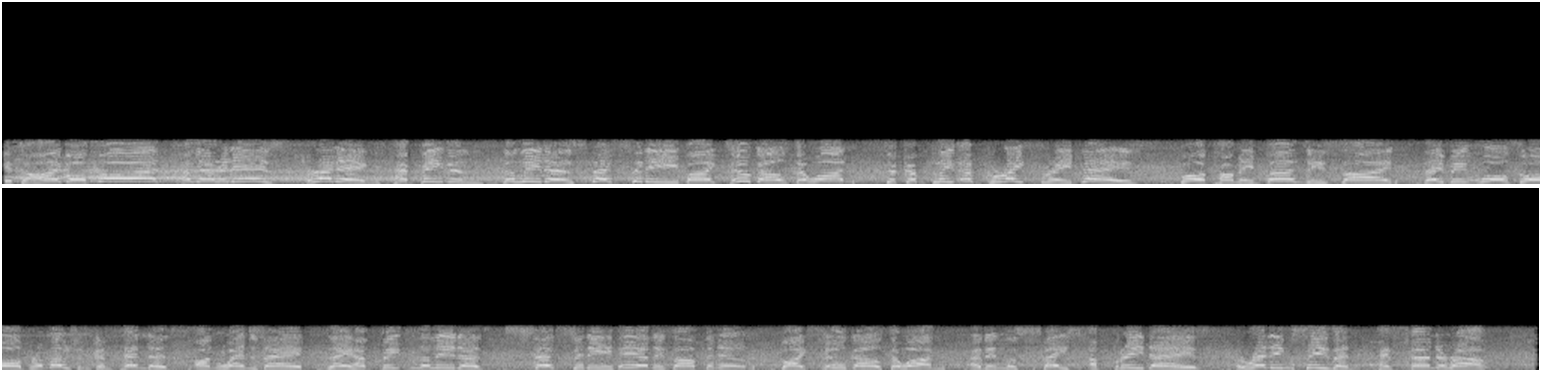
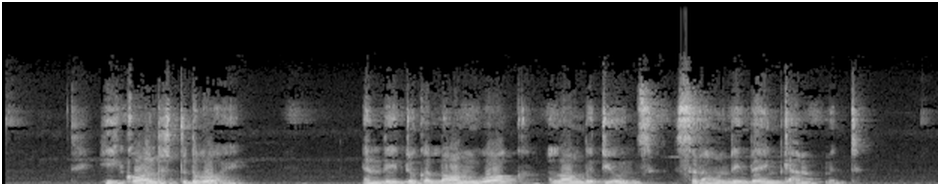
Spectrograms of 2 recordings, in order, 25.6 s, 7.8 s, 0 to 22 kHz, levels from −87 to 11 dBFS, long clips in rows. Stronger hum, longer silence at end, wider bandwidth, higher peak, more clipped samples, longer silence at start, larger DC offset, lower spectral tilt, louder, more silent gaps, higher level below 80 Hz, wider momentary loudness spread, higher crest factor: neither; second, 0 s vs 0.65 s; second, 5.4 kHz vs 15 kHz; about the same, 0 dBFS vs 0 dBFS; neither; about the same, 0 s vs 0 s; neither; about the same, -4 dB/octave vs -4.5 dB/octave; about the same, -14 LUFS vs -14 LUFS; neither; about the same, -48 dBFS vs -46 dBFS; second, 6 LU vs 11 LU; about the same, 14 dB vs 16 dB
